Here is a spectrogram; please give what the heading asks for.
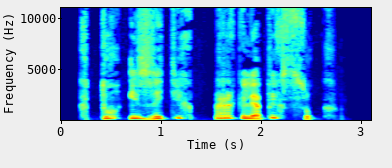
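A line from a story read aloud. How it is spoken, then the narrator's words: Vicious hiss. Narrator (Russian): Злобно прошипела она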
